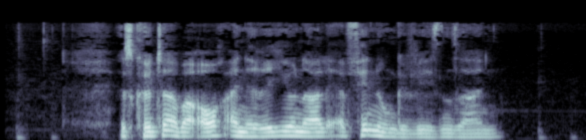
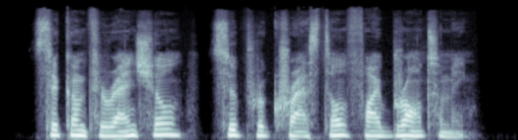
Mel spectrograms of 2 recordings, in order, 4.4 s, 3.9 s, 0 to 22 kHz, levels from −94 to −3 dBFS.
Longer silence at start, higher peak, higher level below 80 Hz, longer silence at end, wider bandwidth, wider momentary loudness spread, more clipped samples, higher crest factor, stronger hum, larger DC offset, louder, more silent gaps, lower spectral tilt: about the same, 0.15 s vs 0.25 s; about the same, 0 dBFS vs 0 dBFS; about the same, -48 dBFS vs -46 dBFS; first, 0.65 s vs 0.4 s; second, 11.5 kHz vs 16.5 kHz; about the same, 9 LU vs 8 LU; neither; about the same, 18 dB vs 14 dB; neither; neither; second, -18 LUFS vs -14 LUFS; neither; about the same, -5.5 dB/octave vs -5.5 dB/octave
